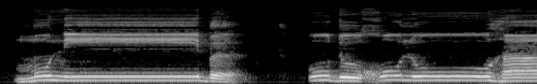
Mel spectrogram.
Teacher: یہ با ساکن ہو جائے گا، اس کی زیر ختم ہو جائے گی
